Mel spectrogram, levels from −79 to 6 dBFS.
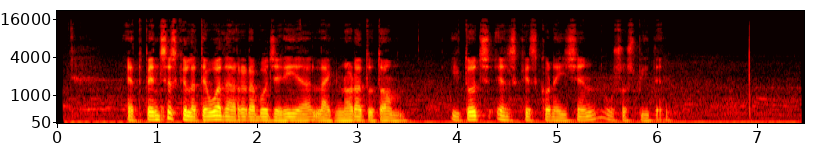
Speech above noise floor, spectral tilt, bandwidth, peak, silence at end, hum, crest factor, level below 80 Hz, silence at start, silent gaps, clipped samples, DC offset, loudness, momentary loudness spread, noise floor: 20 dB; -5.5 dB/octave; 16 kHz; -4 dBFS; 0.05 s; none; 20 dB; -44 dBFS; 0.05 s; none; under 0.1%; under 0.1%; -22 LUFS; 24 LU; -42 dBFS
